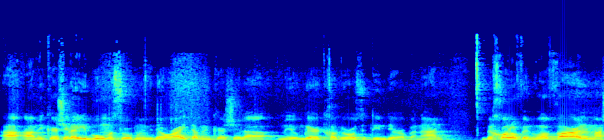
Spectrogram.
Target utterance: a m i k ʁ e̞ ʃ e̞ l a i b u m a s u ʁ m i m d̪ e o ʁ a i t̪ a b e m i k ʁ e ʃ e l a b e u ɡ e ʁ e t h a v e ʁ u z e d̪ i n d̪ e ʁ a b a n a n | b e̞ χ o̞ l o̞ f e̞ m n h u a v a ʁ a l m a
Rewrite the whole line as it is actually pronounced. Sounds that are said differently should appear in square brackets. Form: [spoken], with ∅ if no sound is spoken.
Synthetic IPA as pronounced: a m i k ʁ e̞ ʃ e̞ l a i b u m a s u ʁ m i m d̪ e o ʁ a [j] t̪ a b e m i k ʁ e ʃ e l a [m] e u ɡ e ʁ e t [χ] a v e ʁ [o] z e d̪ i n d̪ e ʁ a b a n a n | b e̞ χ o̞ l o̞ f e̞ [∅] n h u a v a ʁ a l m a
